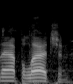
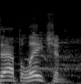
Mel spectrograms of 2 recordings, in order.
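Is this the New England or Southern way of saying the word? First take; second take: Southern; New England. First: It is said the Southern way. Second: It is said the New England way. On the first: This is how it is said in the south. "That's Southern" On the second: This is how it is said in the north. "in New England and where I've lived, it's Appalachian"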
